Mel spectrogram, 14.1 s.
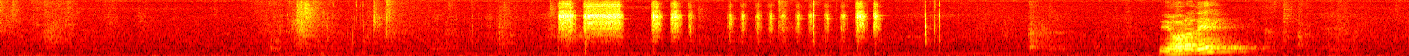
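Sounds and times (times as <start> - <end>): bird screeching: 5.6 - 8.9
short sharp bird calls: 5.6 - 8.9.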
